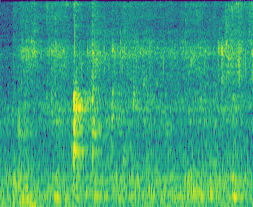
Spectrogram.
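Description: Running water from a tap as flour-covered, sticky dough hands are rinsed, a soft steady stream with a faint splash, quiet and continuous.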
